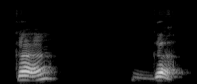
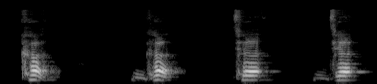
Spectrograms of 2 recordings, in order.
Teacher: ಕ ಗ ಅನ್ಬೇಕಾದ್ರೆ ಕಡಿಮೆ ಉಸಿರು ಹೊರಗೆ ಬರ್ತದೆ ಖ ಘ ಅನ್ಬೇಕಾದರೆ ಹೆಚ್ಚು ಉಸಿರು ಹೊರಗಡೆ ಬರ್ತದೆ ಹೀಗಾಗಿ ಹೆಚ್ಚು ಉಸಿರಿನಿಂದ ಉಚ್ಚರಿಸುವಂತ ಅಕ್ಷರಗಳು ಮಹಾಪ್ರಾಣಗಳಾದರೆ ಕಡಿಮೆ ಉಸಿರಿನಿಂದ ಉಚ್ಚರಿಸುವಂತ ಅಕ್ಷರಗಳಿಗೆ ನಾವು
